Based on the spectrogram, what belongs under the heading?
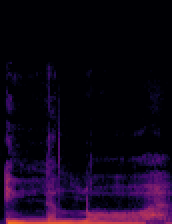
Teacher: لام جلالہ ہیوی ہوگا اور ہا پر رکیں گے تو میک شیور کہ ہا کا ساؤنڈ کلیئر آئے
